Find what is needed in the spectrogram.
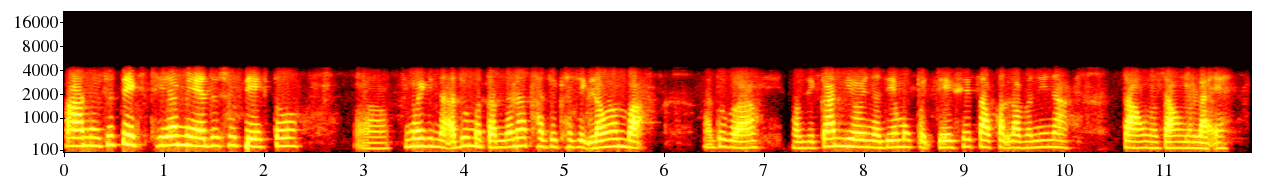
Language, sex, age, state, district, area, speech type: Manipuri, female, 45-60, Manipur, Kangpokpi, urban, conversation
